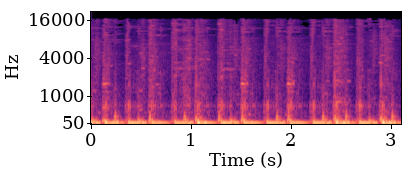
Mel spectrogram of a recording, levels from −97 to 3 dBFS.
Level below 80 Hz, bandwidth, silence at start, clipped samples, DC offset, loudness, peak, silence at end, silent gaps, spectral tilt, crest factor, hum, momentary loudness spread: -16 dBFS; 17 kHz; 0 s; under 0.1%; 0.6%; -18 LUFS; 0 dBFS; 0 s; none; -6 dB/octave; 14 dB; none; 3 LU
